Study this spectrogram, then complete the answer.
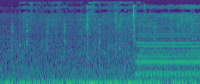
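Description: A car horn sounds once partway through, a steady honk over the low rumble of a moving car's engine and road noise, heard from inside during a driving lesson.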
